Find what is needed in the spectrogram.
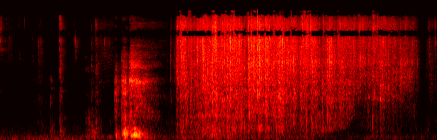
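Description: Paper food wrapper crinkling loudly as it is crumpled up by hand, a dense crackling rustle lasting about three seconds that starts a little over halfway through.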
